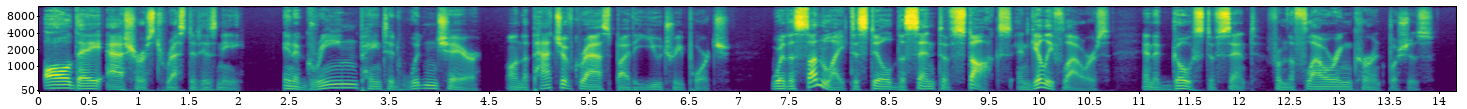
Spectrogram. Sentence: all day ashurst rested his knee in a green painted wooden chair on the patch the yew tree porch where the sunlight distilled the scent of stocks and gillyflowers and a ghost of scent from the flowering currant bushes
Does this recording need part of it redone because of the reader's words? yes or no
yes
